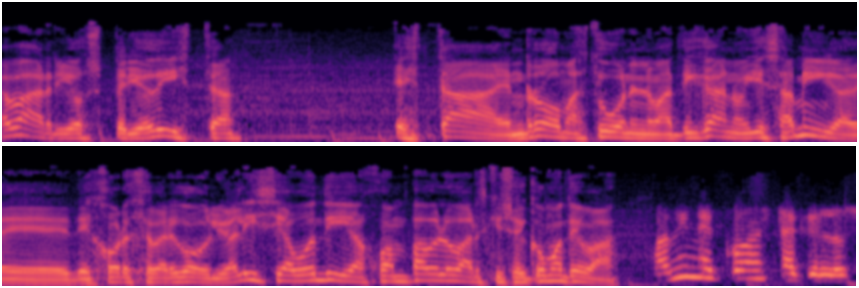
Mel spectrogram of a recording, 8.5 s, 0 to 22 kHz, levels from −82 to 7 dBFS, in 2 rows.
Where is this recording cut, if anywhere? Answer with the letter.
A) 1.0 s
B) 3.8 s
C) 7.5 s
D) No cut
C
